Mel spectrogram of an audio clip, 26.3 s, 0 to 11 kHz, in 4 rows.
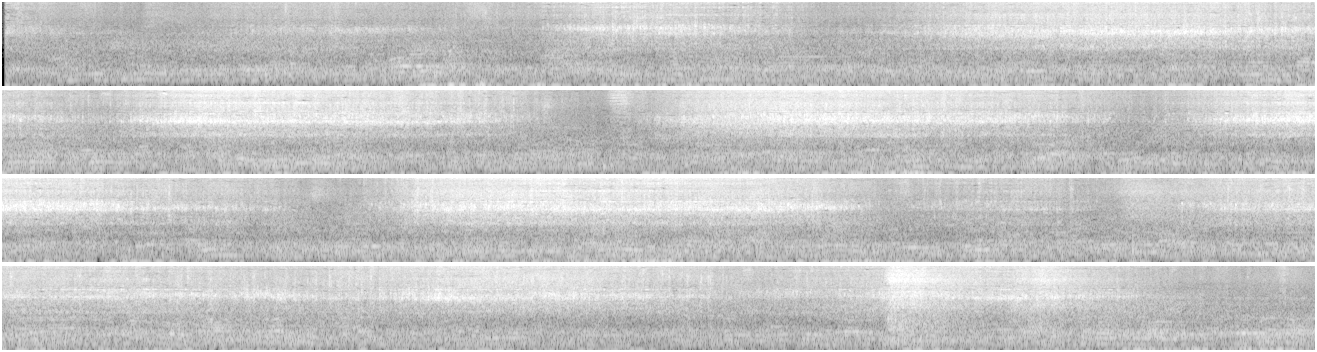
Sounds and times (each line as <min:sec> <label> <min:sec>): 0:00.0 robot moving and balancing on a single ball 0:26.2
